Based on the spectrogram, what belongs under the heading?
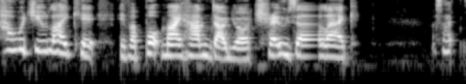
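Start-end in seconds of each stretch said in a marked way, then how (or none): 0.0-3.6 outraged, loud, in-your-face yelling. Retelling an angry stranger confronting a friend: imitating a man shouting. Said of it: "he was really shouting out, he was really in the face".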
